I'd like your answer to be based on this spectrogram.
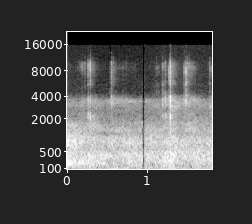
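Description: Decorative-edged design scissors snip through waste material being shaped into a homemade toy. Several crisp cuts come in an uneven rhythm, close and fairly loud, with no talking.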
